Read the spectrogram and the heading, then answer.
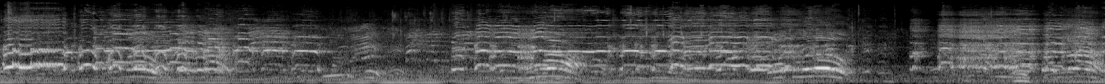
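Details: Native Solok singing roosters of the Kukuak Balenggek breed training their crow: long layered crowing from several birds with stepped, looping syllables, a brief quieter break after eight seconds, then crowing resumes.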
